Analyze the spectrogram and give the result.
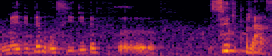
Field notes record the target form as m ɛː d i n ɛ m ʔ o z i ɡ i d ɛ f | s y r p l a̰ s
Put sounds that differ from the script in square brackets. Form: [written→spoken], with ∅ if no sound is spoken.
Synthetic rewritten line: m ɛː d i [n→d] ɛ m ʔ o [z→s] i [ɡ→d] i d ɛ f | s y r p l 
